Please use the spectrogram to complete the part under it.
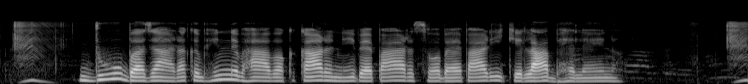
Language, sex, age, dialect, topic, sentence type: Maithili, female, 18-24, Southern/Standard, banking, statement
